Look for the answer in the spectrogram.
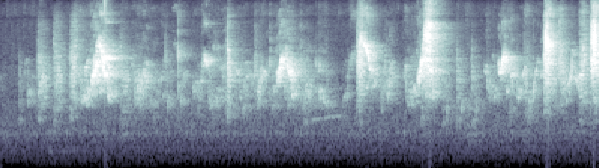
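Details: Budgerigars singing as a flock: continuous warbling chatter of bright chirps and buzzy squeaks, swelling in loud bursts roughly every second over a steady twittering background.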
